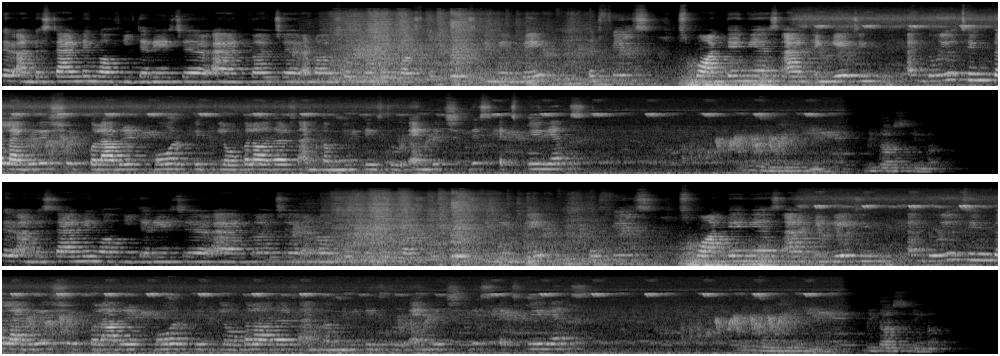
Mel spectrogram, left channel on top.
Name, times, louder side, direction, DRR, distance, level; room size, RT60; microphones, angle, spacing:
voice 1, 0.0-4.2 4.5-6.5 6.8-15.8, left 3 dB, 40° left, 4 dB, 0.3 m, -25 dB
sound 1, 2.0-2.1 2.6-17.3 18.2-18.3, equal, ahead, 0.8 m, -34 dB
sound 2, 2.4-7.2 7.5-7.6 7.9-8.1 8.8-8.9, left 1 dB, 85° left, 0.8 m, -28 dB
sound 3, 7.9-18.4, right 2 dB, 50° right, 0.8 m, -29 dB
voice 2, 17.3-19.2, equal, 80° right, -7 dB, 0.8 m, -36 dB
2.3 x 2.0 x 2.8 m, 0.78 s
head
